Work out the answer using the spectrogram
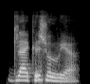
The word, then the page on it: glycosuria: Indian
